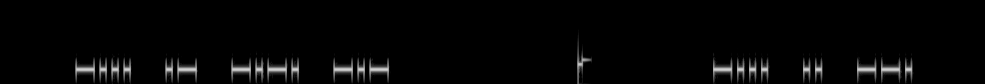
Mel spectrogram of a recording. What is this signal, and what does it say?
Morse code, heard as a keyed tone, about 20 wpm, spaced as for 14 wpm, 700 Hz. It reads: BACK BIG
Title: 2x Character Spacing - Top 300 Words - 20wpm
